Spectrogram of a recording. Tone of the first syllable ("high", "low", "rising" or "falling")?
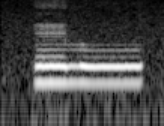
high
